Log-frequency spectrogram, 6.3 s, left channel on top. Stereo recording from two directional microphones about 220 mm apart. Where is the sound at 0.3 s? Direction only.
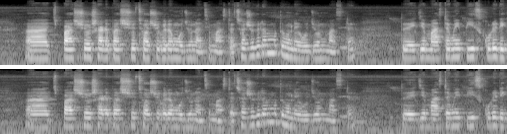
15° left (ahead or behind).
